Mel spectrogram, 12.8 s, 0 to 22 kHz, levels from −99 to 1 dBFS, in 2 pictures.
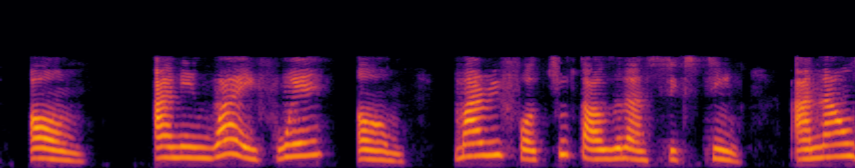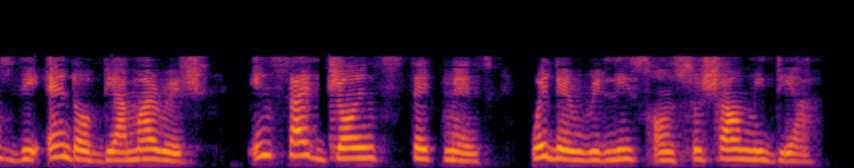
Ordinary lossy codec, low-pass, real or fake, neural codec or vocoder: AAC, 24 kbps; 5.4 kHz; fake; codec, 16 kHz, 4.8 kbps, FACodec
